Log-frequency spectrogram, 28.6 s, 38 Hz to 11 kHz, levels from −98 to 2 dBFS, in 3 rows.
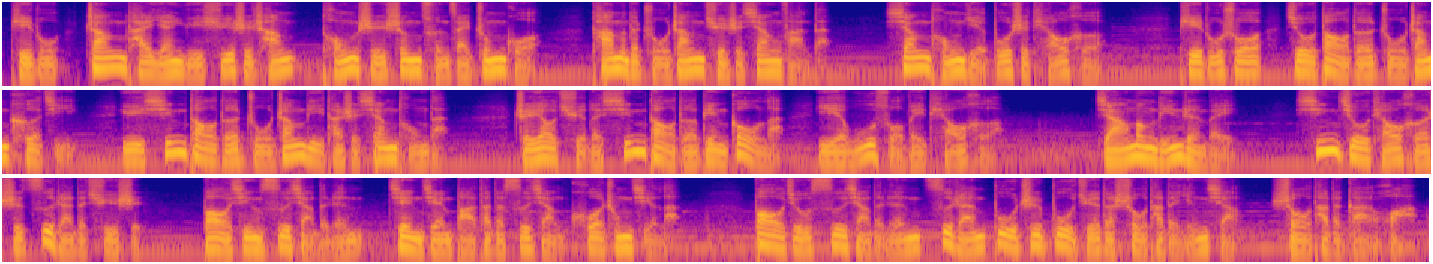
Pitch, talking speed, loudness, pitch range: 100 Hz, 265 characters per minute, -22 LUFS, 85-110 Hz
